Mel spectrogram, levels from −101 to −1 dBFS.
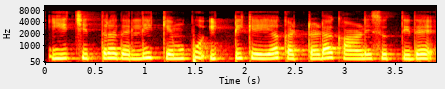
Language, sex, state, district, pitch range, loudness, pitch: Kannada, female, Karnataka, Bangalore, 250-275 Hz, -14 LUFS, 255 Hz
